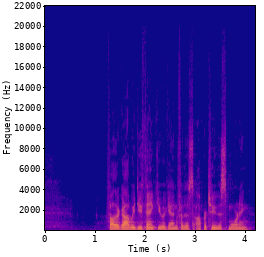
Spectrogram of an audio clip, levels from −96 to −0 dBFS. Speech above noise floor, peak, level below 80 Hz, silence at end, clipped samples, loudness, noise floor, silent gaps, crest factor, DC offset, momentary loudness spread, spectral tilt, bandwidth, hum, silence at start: 41 dB; -18 dBFS; -74 dBFS; 0.1 s; under 0.1%; -38 LUFS; -78 dBFS; none; 20 dB; under 0.1%; 9 LU; -6.5 dB/octave; 15.5 kHz; none; 1.25 s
